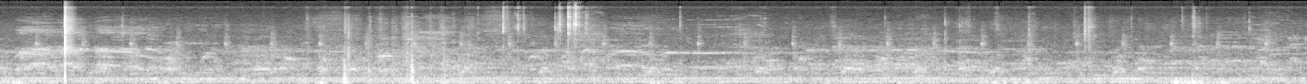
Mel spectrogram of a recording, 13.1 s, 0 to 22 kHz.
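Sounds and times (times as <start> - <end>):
faint rooster crowing: 0.0 - 13.0
small parts clicking: 4.9 - 6.1, 10.2 - 11.1.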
